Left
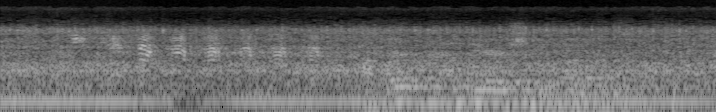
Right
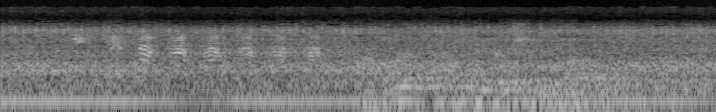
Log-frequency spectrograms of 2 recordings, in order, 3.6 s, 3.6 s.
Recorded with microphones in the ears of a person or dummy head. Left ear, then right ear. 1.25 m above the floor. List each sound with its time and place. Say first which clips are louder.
0.3 s laughter: even; 5° left (ahead or behind), 3 m
1.8 s a man speaking: right 1 dB; 55° left (ahead or behind), 8.5 m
